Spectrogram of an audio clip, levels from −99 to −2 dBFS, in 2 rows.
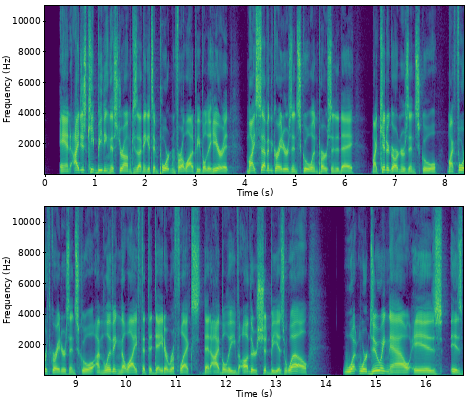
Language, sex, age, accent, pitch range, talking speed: English, male, 40-59, American, 100-125 Hz, 210 wpm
